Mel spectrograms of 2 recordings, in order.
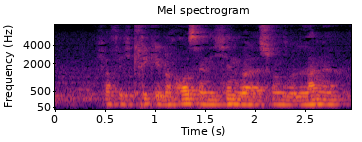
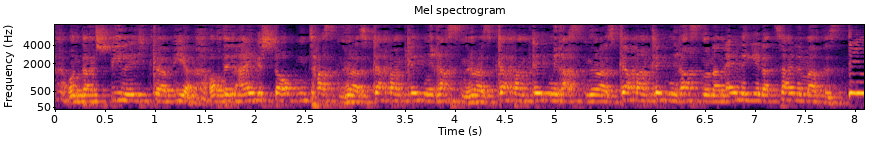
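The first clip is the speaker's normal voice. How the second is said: repetitive typewriter rhythm, ending on a high ding; slam poetry recitation; 7 semitones higher, 4 dB louder than usual. Acted. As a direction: chatter like clacking keys. Acts out typewriter in poem.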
